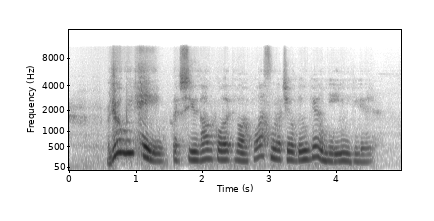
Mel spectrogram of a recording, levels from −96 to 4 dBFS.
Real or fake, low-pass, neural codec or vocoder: fake; 10.8 kHz; codec, 16 kHz in and 24 kHz out, 0.6 kbps, FocalCodec, streaming, 4096 codes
